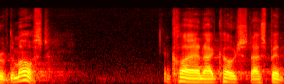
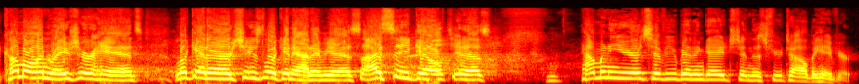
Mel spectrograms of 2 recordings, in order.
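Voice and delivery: calling out to the crowd; 7 semitones higher, 13 dB louder than usual. Real, not acted. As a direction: shout it out to the whole hall. Coach calling out to the audience.

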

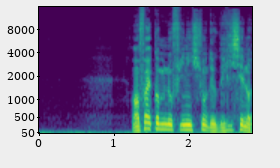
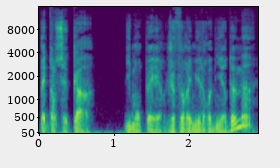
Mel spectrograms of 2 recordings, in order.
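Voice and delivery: usual speaking voice

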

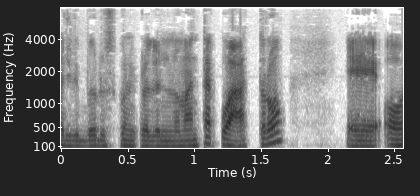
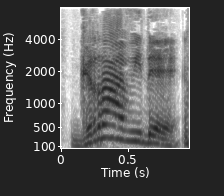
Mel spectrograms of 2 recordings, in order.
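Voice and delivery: loud, high eureka cry; triumphant shout; 8 semitones higher, 5 dB louder than usual. Retold or imitated. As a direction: announce the nickname triumphantly. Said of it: "spalanca la porta e dice". (esclamazione trionfante)

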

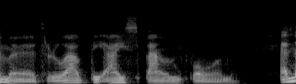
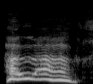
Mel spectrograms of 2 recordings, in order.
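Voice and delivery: high, louder lament; crying alas; 5 dB louder than usual. A narrator's reading. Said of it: "cried the ghost".

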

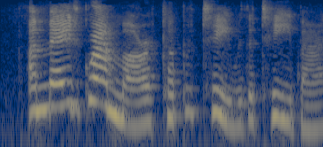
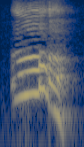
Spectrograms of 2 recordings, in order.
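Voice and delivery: put-on high, loud boyish yuck; high child's noise of revulsion; disgusted groan; 12 semitones higher, 8 dB louder than usual. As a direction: recoil with a loud "ugh". Boy disgusted by caterpillars.

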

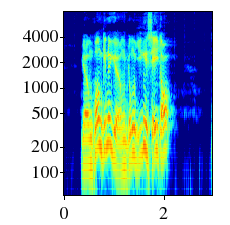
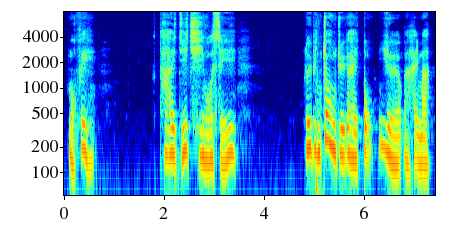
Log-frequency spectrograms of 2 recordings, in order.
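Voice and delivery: frightened question. Acted. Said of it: "不禁心驚膽戰".

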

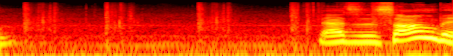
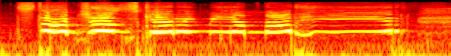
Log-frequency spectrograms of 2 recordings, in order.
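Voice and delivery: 1 panicked scream; 8 dB louder than usual. Real, not acted. Scared gamer screaming at jumpscare.

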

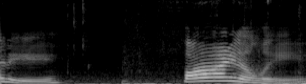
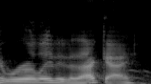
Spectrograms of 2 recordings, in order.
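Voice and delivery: ordinary talk, nothing marked

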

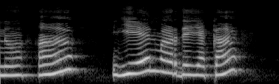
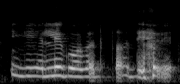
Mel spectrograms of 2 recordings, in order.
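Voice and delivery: quiet, weepy plea to God; tearful lament; 4 semitones lower, 4 dB quieter than usual. Acted. Abandoned wife asks God where to go, tearful lament. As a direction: lament helplessly through tears. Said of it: "ಯಾಕ್ ಹಿಂಗ್ ಅಳ್ತೈತಿ".

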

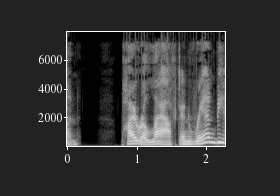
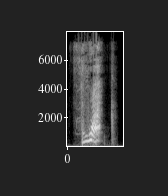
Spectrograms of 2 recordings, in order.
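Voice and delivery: kick sound effect; 11 semitones higher, 5 dB louder than usual. A narrator's reading. Ball kicked, sound effect.

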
